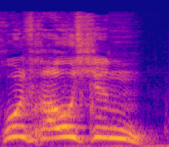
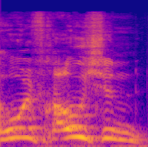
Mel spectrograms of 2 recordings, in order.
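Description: First: Very high, loud, slow and drawn out; slow drawn-out shout. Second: Very high, loud order; frantic shout. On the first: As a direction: stretch out each word of the order. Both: Acted. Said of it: "fürchterliche Drohungen herabstieß".

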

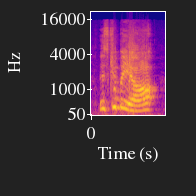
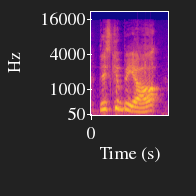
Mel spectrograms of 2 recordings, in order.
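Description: First: Insistent repeat. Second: Said in the usual way. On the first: Pretend.

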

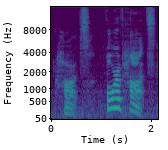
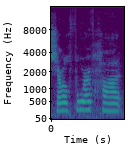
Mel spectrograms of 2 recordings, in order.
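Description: First: Rhode Island accent, r dropped in "Hearts" as "hahts". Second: Said in the usual way. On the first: Shown as a demonstration. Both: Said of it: "That's my Rhode Island accent".

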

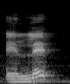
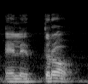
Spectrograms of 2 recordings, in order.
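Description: First: "electro" said e-LEC-tro, pausing after LEC; e-LEC... tro, lifting LEC; stress on middle syllable. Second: "electro" wrongly said elec-TRO; elec-TRO, weight on the final syllable; stress on last syllable. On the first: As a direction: hold up LEC in "electro", then drop TRO. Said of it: "decimos electro". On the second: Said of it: "no decimos electro". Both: Shown as a demonstration.

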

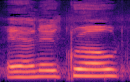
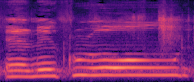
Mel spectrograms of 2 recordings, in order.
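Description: First: Loud. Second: Drawn out slow and higher; slow stretched growing. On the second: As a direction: stretch the word growed long and slow. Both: Acted. Story building repetition.

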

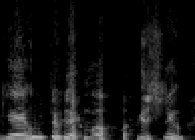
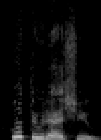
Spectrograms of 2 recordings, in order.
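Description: First: High, loud echo broken by a laugh; the teen mocking the sergeant's question, laughing; laughing mock shout. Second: Loud, high demanding shout; the sergeant, hit by a shoe, demanding who threw it; angry sergeant shout. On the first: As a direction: throw his question back, cracking up. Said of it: "I was like". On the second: Retold or imitated. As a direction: bellow it at the whole line. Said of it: "And he was like".

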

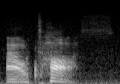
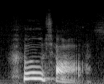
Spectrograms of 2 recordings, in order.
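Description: First: "autos" begun straight on the vowel, no h; smooth vowel start on "autos"; no rough breathing. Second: "hutos" begun with an audible h; breathed h opening "hutos"; rough breathing. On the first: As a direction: open "autos" on a plain "ow" sound. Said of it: "rather than the autos". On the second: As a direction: sound the h at the start of "hutos". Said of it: "rough breather". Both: Shown as a demonstration.

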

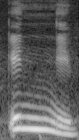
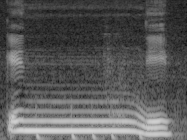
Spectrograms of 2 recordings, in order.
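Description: First: Said in the usual way. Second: 깻잎 as 깬닙, first syllable held very long; drawn-out pronunciation. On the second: Shown as a demonstration. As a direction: hold the ㄴ in 깻잎 before 닙. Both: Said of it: "시옷이 들어온 거지".

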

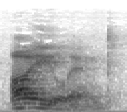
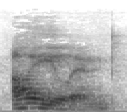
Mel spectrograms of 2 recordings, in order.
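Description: Both takes have the same delivery.

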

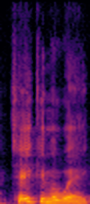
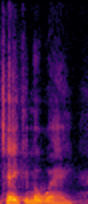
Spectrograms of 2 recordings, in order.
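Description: First: The repeat louder and higher, pushing harder; shouted louder. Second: A firm, moderately raised crowd cry; shouted. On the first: Crowd repeating its demand to Pilate, louder and higher shout. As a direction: push it up as the crowd grows fiercer. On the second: Crowd shouting at Pilate to take Jesus away, moderately raised. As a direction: call it out as the start of the crowd's demand. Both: A narrator's reading. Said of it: "But they shouted".

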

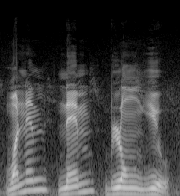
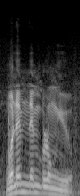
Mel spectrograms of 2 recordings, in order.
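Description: First: Drawn out word by word; spaced-out language lesson pronunciation; slow teaching demonstration. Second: Said in the usual way. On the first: Shown as a demonstration. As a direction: model the phrase very slowly for learners. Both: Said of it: "teaching you some basics".

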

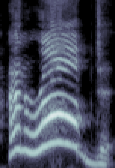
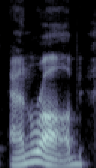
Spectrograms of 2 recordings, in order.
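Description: First: High, loud interjection in a mock voice; Dorit. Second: Said in the usual way. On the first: Dorit interjects while Garcelle speaks, high loud impression. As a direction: cut in with a high, hammed-up cry. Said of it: "Dorit interjects". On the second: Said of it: "Garcelle goes".

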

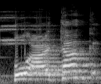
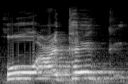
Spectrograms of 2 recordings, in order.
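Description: First: "ഹു അറ്റാക്ക്" said at normal pace, slightly higher; model pronunciation. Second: Higher, slow "ഹു അറ്റാക്ക്" with a rising end; teacher modelling the Arabic phrase slowly; slow model pronunciation. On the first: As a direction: repeat the phrase at speaking speed. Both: Shown as a demonstration. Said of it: "എൻ്റെ pronunciation".

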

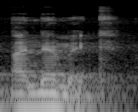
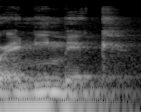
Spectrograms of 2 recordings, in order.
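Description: First: "anemic" with a short e in the second syllable; alternative pronunciation. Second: "anemic" with a long ee in the second syllable; alternative pronunciation. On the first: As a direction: say "anemic" as a-NEM-ik. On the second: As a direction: say "anemic" as a-NEE-mik. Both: Shown as a demonstration. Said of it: "Or anemic".

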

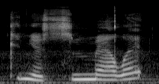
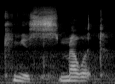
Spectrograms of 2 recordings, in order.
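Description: First: Teasing slow question. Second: Said in the usual way. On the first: Acted. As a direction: stretch it out teasingly. Repeated question, slow and raised.

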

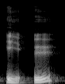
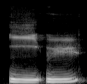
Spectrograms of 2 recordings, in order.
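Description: First: "E, Ü" short and open, as in bitte and füllt; lax vowels. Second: "I, Ü" long and close; tense vowels. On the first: Lecturer illustrates ungespannte Vokale, lax and short. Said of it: "und ungespannten". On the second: Lecturer illustrates gespannte Vokale, tense and long. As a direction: draw out "I, Ü" as tense front vowels. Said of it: "Paare von gespannten". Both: Shown as a demonstration.

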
